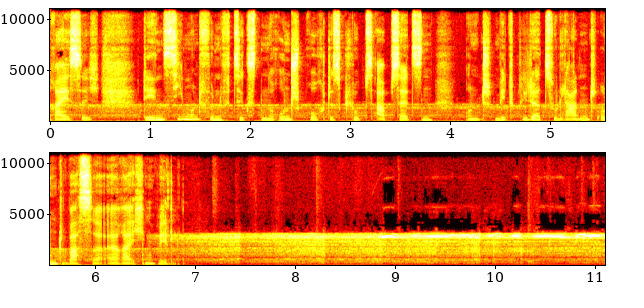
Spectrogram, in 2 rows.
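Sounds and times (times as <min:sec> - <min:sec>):
speech: 0:00.0 - 0:07.0
radio interference with whistling noises: 0:06.9 - 0:11.0.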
